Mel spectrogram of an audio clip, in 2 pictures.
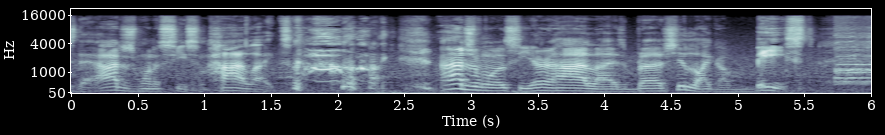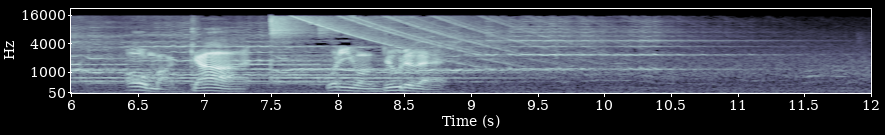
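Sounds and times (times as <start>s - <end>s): electronic chord with sweeping tones: 5.7s - 11.4s.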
